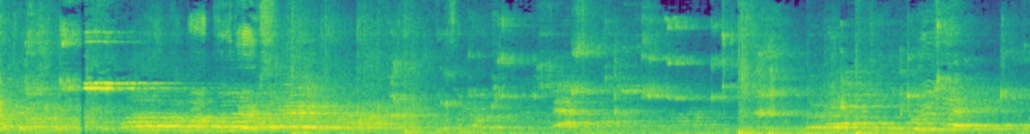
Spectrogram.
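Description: Volleyball rally in a large gym: a couple of sharp smacks of the ball being hit, with players' shouts and calls echoing through the hall.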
